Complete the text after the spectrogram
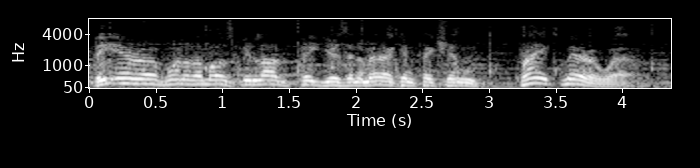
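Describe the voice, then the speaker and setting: A man's voice: a little high, big pitch swings, fairly quick. Old 40s radio announcer guy, big swooping dramatic delivery, music behind, muffled. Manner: dramatic, declamatory. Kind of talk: 1940s radio announcing, scripted narration. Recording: muffled vintage 1940s radio recording.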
